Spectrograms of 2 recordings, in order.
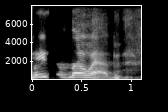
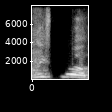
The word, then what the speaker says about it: Lisa Loeb: And Lisa Loeb. No, Lisa Loeb.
